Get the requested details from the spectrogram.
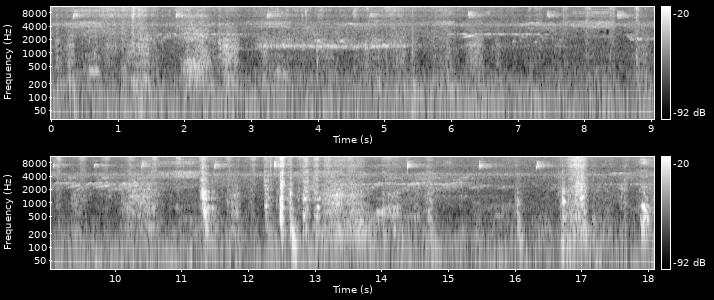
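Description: A black bear sniffs and snuffles close by.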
